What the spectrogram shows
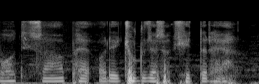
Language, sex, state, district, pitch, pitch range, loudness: Hindi, male, Himachal Pradesh, Shimla, 145 Hz, 135-145 Hz, -24 LUFS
